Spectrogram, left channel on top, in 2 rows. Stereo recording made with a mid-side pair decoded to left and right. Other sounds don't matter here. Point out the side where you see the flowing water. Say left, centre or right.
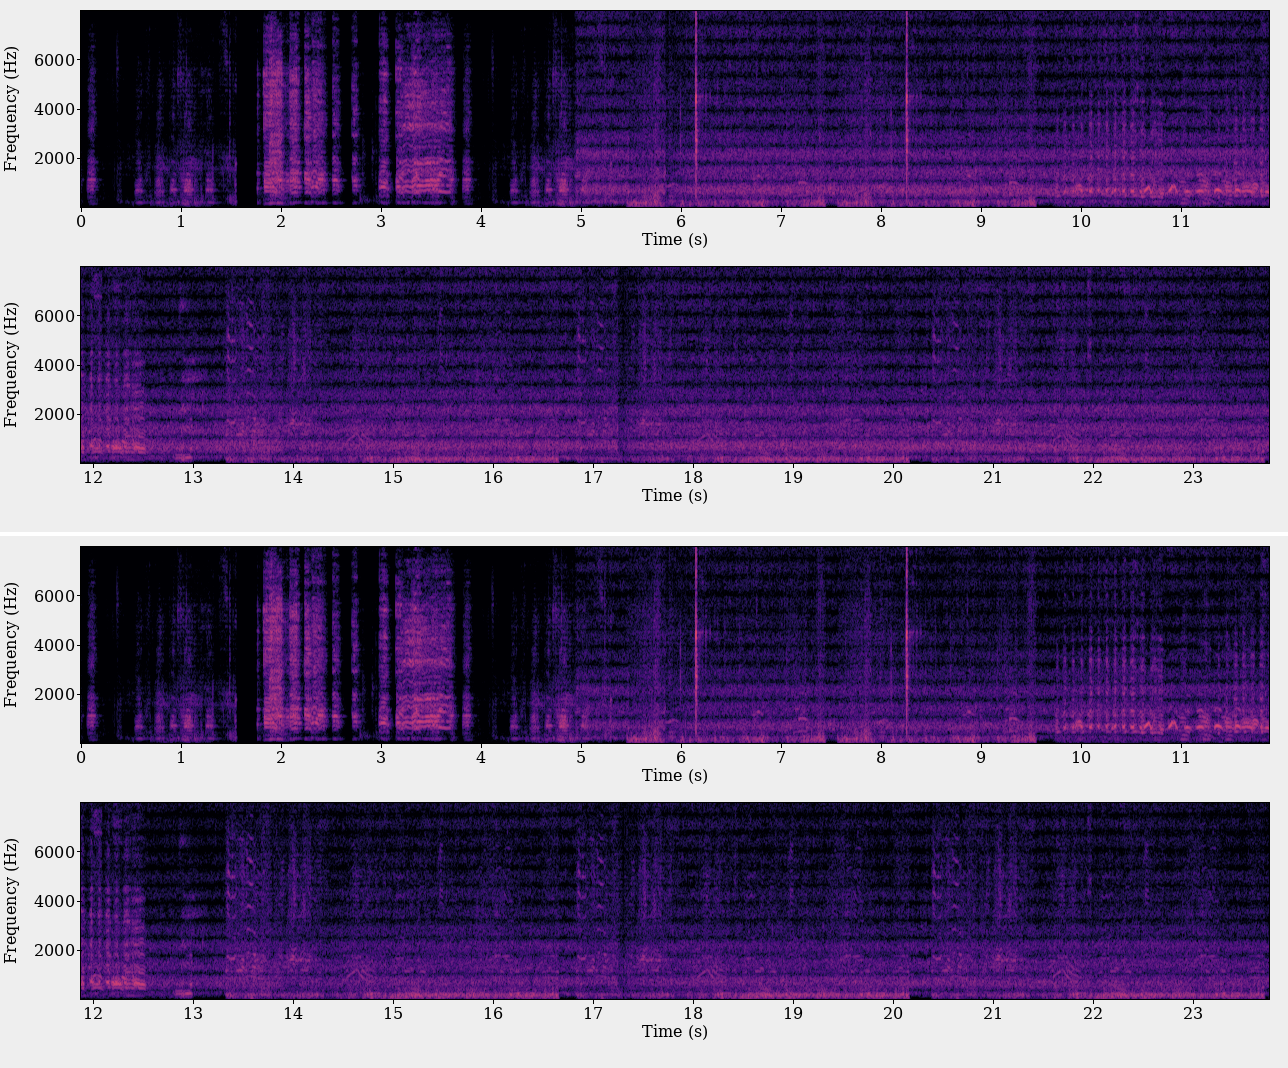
left.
